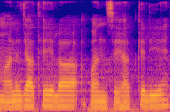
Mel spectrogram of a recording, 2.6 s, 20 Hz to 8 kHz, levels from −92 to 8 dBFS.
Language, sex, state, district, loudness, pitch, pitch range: Chhattisgarhi, male, Chhattisgarh, Sarguja, -14 LUFS, 115 Hz, 110-115 Hz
